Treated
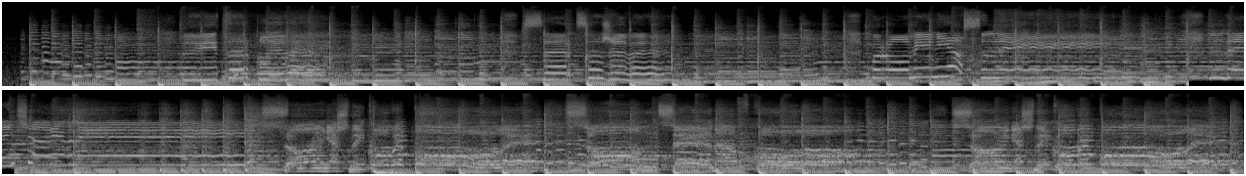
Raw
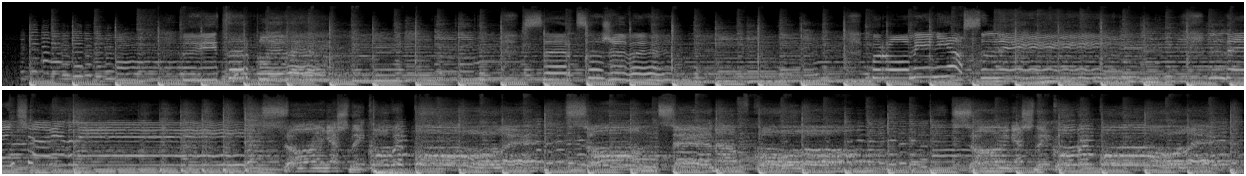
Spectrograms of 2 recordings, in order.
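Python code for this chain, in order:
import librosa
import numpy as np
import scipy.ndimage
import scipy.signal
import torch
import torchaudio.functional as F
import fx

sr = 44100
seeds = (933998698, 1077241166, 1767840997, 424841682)

y = fx.steep_highpass(x, sr, hz=340.0, slope=72, at=(11.86, 12.55))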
